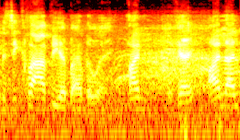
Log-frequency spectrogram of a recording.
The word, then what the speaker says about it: Eklavya: My Indian name is Eklavya, by the way. Okay. I'll pronounce it for them. He means Eklavya, yeah, Eklavya.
